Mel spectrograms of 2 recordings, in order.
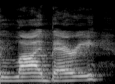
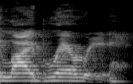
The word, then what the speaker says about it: library: you should be saying don't say libary say library and so people are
